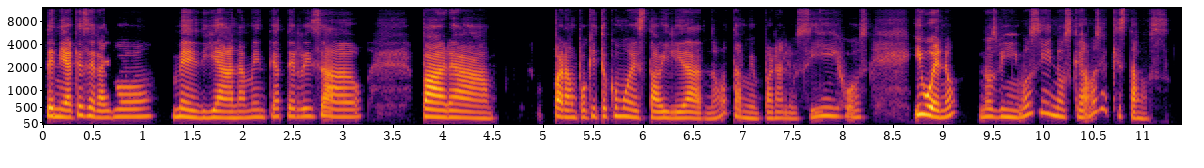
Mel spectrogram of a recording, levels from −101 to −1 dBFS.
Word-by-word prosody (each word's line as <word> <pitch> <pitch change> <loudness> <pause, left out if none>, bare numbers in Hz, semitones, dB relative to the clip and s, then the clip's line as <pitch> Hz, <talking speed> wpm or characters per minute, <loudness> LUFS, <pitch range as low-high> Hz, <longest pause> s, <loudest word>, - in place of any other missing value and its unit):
tenía 220 -4 +4
que 265 - 0
ser 240 -5 0
algo 220 +4 -3 0.2
medianamente 200 0 0
aterrizado 225 -1 -1 0.5
para 195 -6 +5 0.6
para 225 -4 +5
un 200 - -5
poquito 235 +3 -5
como 235 -2 -1
de 205 - -1
estabilidad, 180 -2 -1
¿no? 175 +7 -10
También 180 -7 -7
para 175 +1 -7
los 165 0 -13
hijos, 240 -3 -6 0.5
y 290 - +8
bueno, 250 +2 +7 0.2
nos 220 +1 -4
vinimos 220 - -4
y 310 -4 -4
nos 230 -5 -2
quedamos 250 - -4
y - - -8
aquí 245 -10 -13
estamos. 170 -4 -7
215 Hz, 150 wpm, -23 LUFS, 190-235 Hz, 0.6 s, y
